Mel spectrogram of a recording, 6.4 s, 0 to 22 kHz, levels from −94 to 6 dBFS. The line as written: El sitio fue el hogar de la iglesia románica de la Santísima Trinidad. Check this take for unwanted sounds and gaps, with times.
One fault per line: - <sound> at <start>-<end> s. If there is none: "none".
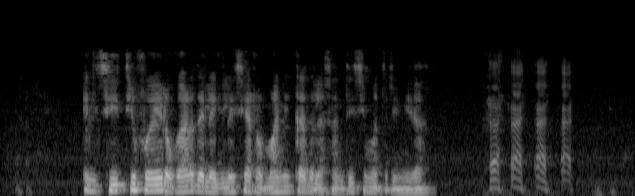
- laugh at 4.8-5.8 s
